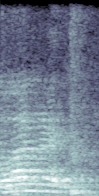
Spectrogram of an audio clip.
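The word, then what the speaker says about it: landrente: disebut dengan landenren lenren kalau di Belanda bacanya ada e-nya lanren Len itu t nah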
